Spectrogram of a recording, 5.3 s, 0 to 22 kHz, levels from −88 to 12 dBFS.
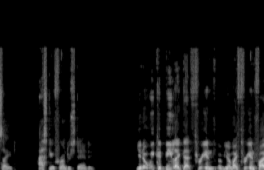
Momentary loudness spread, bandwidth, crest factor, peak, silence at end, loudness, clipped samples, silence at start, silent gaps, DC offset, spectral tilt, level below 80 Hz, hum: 14 LU; 16 kHz; 20 dB; -2 dBFS; 0 s; -22 LUFS; under 0.1%; 0 s; 2.42-2.71 s; under 0.1%; -4.5 dB/octave; -84 dBFS; none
